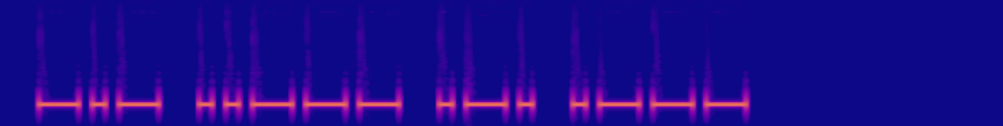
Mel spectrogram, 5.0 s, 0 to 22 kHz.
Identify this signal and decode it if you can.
Morse code, heard as a keyed tone, about 18 wpm, 700 Hz. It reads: K2RJ
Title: Speed Racing - USA 1x2 Call Signs 15wpm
